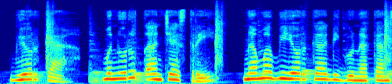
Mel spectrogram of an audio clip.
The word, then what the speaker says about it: Bjorka: Bjorka diucapkan Bjorka.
